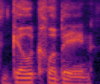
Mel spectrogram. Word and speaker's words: Gille Klabin: Hey, listen, there's not a single conversation that doesn't start with me explaining how my name is pronounced. It's Gil Clevane.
